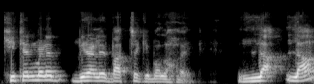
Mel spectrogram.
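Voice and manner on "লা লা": ordinary talk, nothing marked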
